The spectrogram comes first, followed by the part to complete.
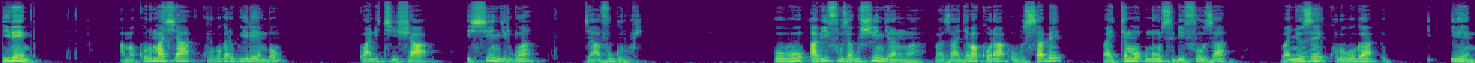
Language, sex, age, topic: Kinyarwanda, male, 18-24, government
